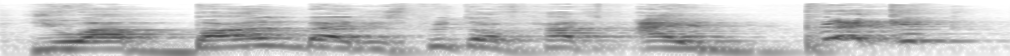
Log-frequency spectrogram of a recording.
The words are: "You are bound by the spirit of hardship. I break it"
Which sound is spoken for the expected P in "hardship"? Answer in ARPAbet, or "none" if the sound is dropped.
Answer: none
